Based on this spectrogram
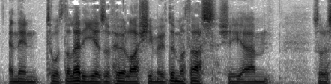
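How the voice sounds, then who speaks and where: A man speaks at a fairly quick pace with a New Zealand accent and a very deep, low pitch. The recording is very clean, with a silent background. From New Zealand, Christchurch. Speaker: rugby player. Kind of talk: interview. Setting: in Japan.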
